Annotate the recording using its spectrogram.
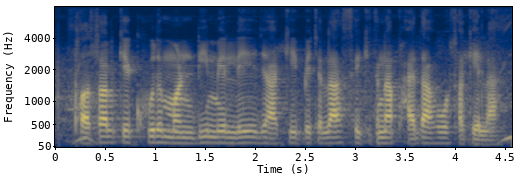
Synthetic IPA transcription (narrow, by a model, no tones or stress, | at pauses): pʰəsəlkekʰʊd̪məɳɖimẽled͡ʒaːkebɪt͡ʃlasekɪ̥t̪napʰaːɪd̪aɦosəkeːla̰ː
